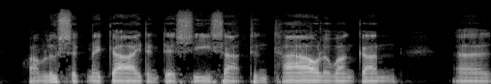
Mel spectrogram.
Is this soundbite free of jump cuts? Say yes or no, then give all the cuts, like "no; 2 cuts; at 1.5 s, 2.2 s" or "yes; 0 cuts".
yes; 0 cuts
